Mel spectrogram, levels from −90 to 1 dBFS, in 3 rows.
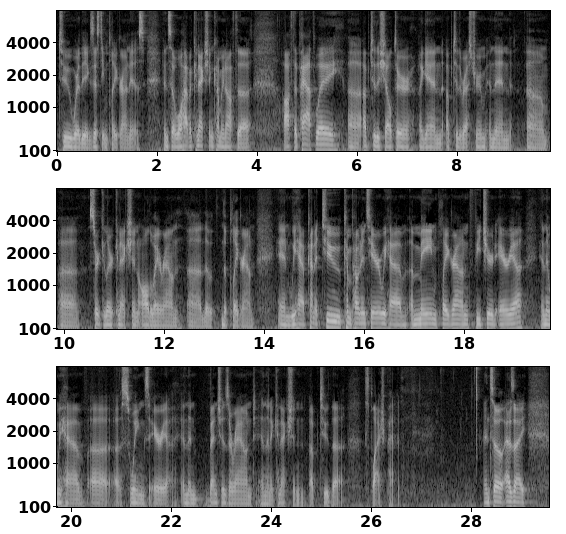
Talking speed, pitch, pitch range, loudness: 165 wpm, 90 Hz, 85-100 Hz, -28 LUFS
